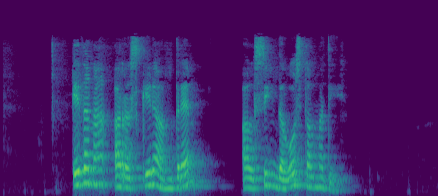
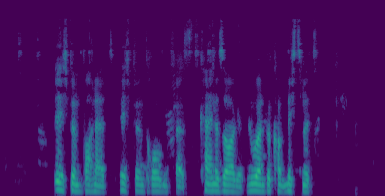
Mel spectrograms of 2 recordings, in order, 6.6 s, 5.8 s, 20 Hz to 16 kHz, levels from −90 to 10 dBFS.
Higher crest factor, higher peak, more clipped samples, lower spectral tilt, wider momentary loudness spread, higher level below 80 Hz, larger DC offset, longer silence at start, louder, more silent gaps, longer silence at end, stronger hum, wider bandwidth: about the same, 20 dB vs 22 dB; first, -4 dBFS vs -16 dBFS; neither; second, -4.5 dB/octave vs -6 dB/octave; first, 14 LU vs 9 LU; first, -68 dBFS vs -82 dBFS; neither; first, 1.05 s vs 0.8 s; first, -22 LUFS vs -37 LUFS; second, none vs 1.73-1.78 s; first, 1.45 s vs 1.15 s; neither; second, 8.2 kHz vs 11.5 kHz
